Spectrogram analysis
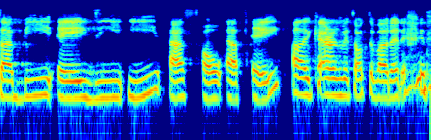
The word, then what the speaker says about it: Badesofa: how it's spelled phonetically, but it's a Badesofa, and it's literal translation from German as a bath sofa.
